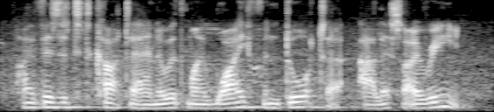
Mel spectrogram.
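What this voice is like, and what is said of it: English accent. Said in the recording (Spanish): “¿Escucharon ese acento? ... ¿Este asiento es de Inglaterra? ... ¡Sí!”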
